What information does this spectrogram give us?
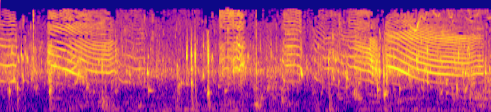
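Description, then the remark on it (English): Underwater dolphin sounds: rapid bursts of echolocation clicks, used by the dolphins to map their underwater surroundings, mixed with high, rising and falling whistles that sweep up and down. Fairly loud and continuous throughout, with no voices. “They use sonar, or echolocation, to map their underwater world.”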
